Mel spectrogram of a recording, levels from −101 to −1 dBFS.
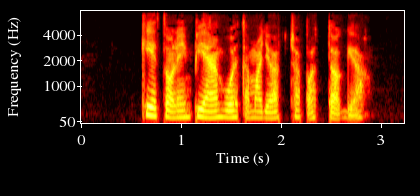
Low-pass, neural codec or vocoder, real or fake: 7.2 kHz; none; real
